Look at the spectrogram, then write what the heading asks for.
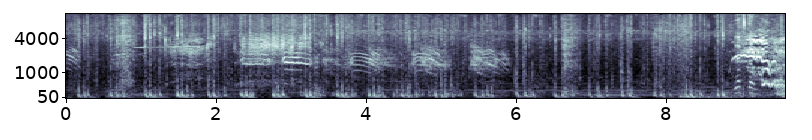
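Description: Hooves of the horse Phobos in the video game Assassin's Creed Odyssey clip-clop in a quick galloping rhythm, close and clear, with a neigh, crow caws and scattered game sounds over them.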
